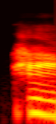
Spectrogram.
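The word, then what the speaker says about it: حاء: এই অক্ষরটা উচ্চারণ হবে হলকের শুরু, শুরু কোথায়?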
